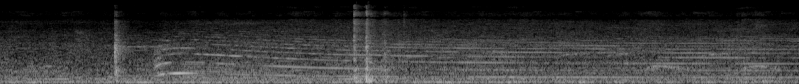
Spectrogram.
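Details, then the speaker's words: Gottlieb System 3 pinball machine: clicks then gliding, falling electronic tones settling into a low whistle, a screech from the MA-1629 audio board fixed by replacing all ten 10uF capacitors. "so this particular machine was making a weird screeching sound"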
